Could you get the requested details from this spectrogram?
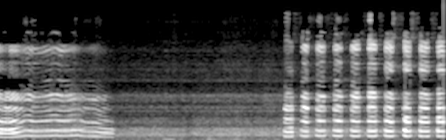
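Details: Indian ringneck parakeet holds a long, wavering, slightly rising whistled note, falls silent, then bursts into a fast even run of short harsh calls.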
